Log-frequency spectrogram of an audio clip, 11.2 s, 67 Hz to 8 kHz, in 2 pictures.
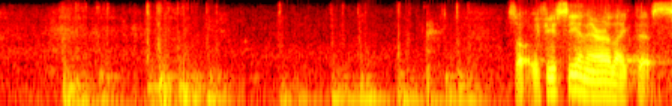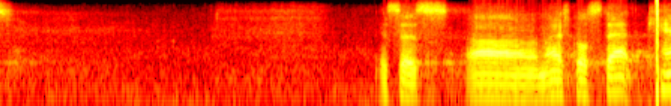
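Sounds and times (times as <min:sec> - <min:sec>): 
typing on a computer keyboard: 0:00.7 - 0:04.2
speech: 0:04.3 - 0:05.8, 0:08.8 - 0:11.1.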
